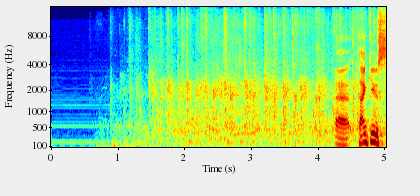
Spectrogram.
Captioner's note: applause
